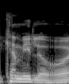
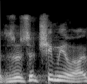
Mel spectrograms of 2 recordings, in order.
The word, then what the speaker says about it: Chamilo: area, and basically it's mostly impossible to make people from Spanish language pronounce CH as a K. So we abandoned that and we accept both pronunciations. Okay. So Chamilo, if I say it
